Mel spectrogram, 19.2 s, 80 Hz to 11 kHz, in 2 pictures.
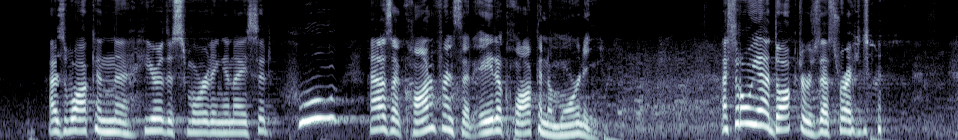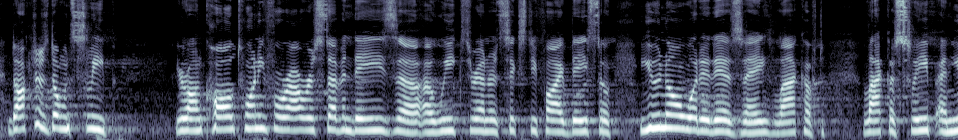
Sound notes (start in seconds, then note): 6.0 laughter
